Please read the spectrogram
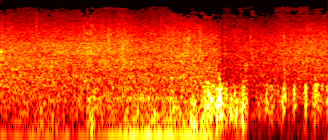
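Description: Wind buffeting the microphone of a handheld camera carried while walking, a low rumble that falls away about three seconds in, followed by a few short knocks.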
